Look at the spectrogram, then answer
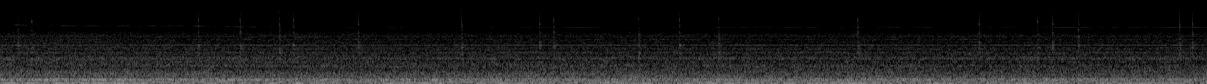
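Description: A turboprop aircraft engine in Microsoft Flight Simulator 2024 produces a steady, dense drone that holds constant throughout, with faint high ticks scattered over it and no speech.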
